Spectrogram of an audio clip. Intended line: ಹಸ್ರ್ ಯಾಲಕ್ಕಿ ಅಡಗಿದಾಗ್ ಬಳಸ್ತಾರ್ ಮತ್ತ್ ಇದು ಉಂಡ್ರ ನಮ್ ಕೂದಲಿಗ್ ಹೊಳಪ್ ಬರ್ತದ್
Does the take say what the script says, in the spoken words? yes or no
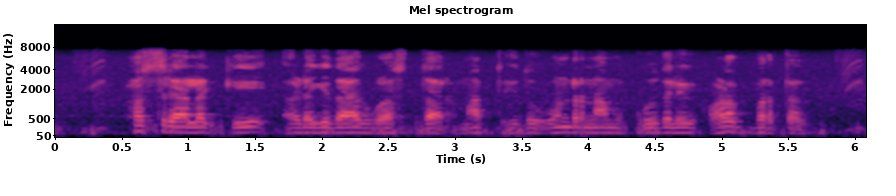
yes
